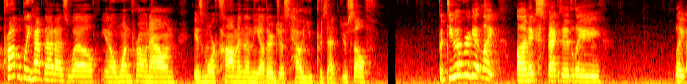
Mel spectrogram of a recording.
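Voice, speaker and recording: A woman chatting casually and informally, as if talking to friends on a short personal video. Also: mid-range voice. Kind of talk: casual chat to camera.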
